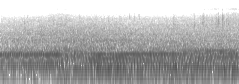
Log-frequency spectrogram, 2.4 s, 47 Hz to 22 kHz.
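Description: A 2024 Mazda 3 Turbo pulling hard on throttle in manual mode, heard from inside as a steady, loud engine drone with a sustained whirring tone that holds through the whole stretch.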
